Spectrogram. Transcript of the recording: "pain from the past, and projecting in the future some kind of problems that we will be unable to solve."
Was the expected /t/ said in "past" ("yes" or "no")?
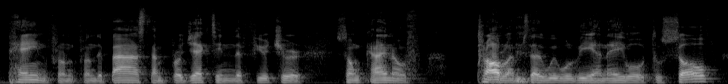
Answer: yes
